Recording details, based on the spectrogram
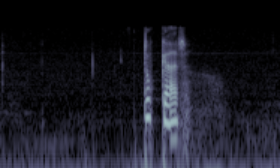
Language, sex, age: Norwegian, female, 45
